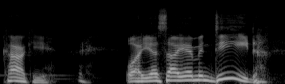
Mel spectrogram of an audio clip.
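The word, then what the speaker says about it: Cocchi: cardamaro Ros leur and coochie Americano he goes It's pronounced cocky well yes I am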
